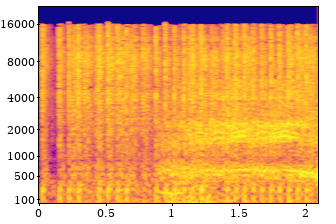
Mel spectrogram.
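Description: Rapid gunfire aimed at a flying reptile, a fast rattling stream of shots that runs unbroken and grows louder and denser after the first second.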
